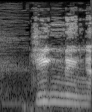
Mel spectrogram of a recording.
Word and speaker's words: Chincoteague: Jingding Island. Yeah. I can say it when I say it like that. Well, that's the local way of saying it. Island. Chincoteague.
